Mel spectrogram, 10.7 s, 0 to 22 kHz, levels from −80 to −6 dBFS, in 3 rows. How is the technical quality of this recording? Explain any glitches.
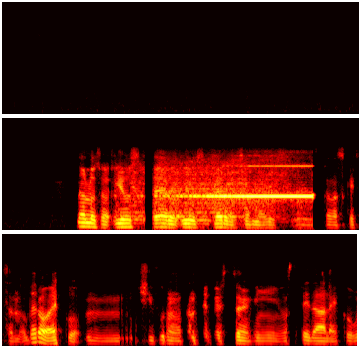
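The recording has two clear kinds of fault: repeated dropouts from lost AMR speech frames, and a feedback howl in the middle. It is wideband AMR at 12.65 kbit/s, and coding damage is light.

Lost AMR speech frames occur at 0.31–0.39, 2.11–2.43, 4.99–5.15, 6.68–6.82, 8.32–8.48 and 10.01–10.07 s. Corrupted frames failed their check. The decoder filled each gap by repeating the last good pitch and vocal tract settings, at falling gain. Short gaps of 60 to 120 ms drop quickly to near silence. The 320 ms gap at 2.11 s drops to near silence within two frames. Speech then returns thin and rough. The gap at 8.32 s is broken up, with no single run longer than 40 ms.

A feedback howl runs from 4.66 to 6.93 s. Two devices on the same call in one room formed a loop from microphone to loudspeaker and back. Each pass added level, so the echo grew instead of dying away. It narrowed to a tone around 1.5 kHz, with the loop repeating roughly every 150 ms. 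At its peak it is about 6 dB louder than the speech.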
